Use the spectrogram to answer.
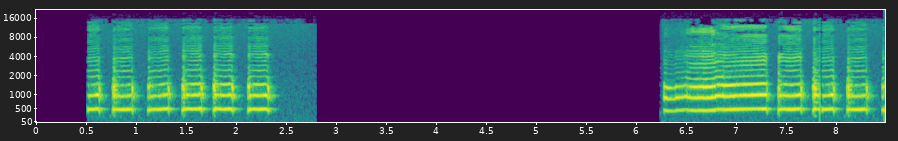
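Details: Chicken clucking: a quick run of five nasal, evenly spaced clucks, a pause of silence, then a longer, denser series of harsh repeated clucks rising into a louder cackle; no other sounds.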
